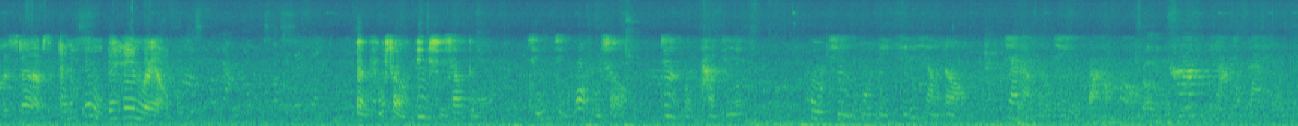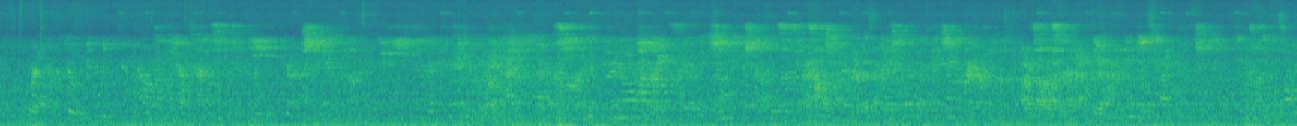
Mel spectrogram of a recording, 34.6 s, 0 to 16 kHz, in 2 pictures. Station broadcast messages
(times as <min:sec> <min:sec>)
0:00.0 0:02.4, 0:04.8 0:17.0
